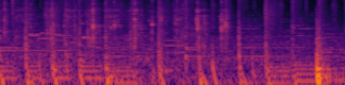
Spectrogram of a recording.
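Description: Hand pepper mill grinding pepper, a quick run of dry ratcheting clicks, over background music.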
